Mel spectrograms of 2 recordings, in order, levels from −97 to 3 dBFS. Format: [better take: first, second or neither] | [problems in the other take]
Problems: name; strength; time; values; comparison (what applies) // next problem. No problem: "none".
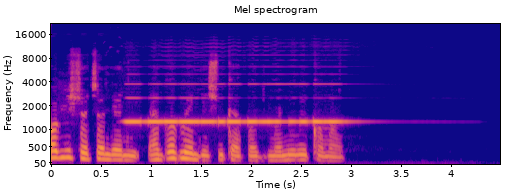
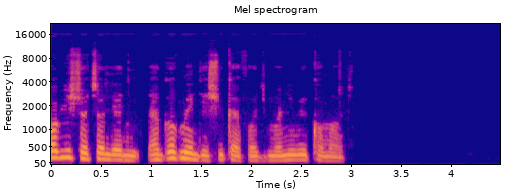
second | noise reduction (neural mask model RNNoise)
